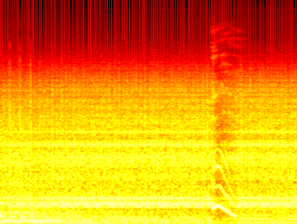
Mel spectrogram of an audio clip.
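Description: Sustained synthesizer tones of a film score, with a low rumble under them that stops about three seconds in, followed by a short downward-sliding tone.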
